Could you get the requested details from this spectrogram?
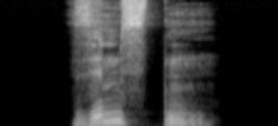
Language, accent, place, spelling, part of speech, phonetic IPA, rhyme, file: German, Germany, Berlin, simsten, verb, [ˈzɪmstn̩], -ɪmstn̩, De-simsten.ogg
- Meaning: inflection of simsen: 1. first/third-person plural preterite 2. first/third-person plural subjunctive II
